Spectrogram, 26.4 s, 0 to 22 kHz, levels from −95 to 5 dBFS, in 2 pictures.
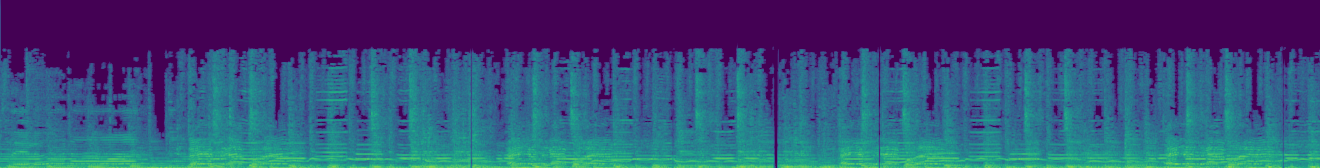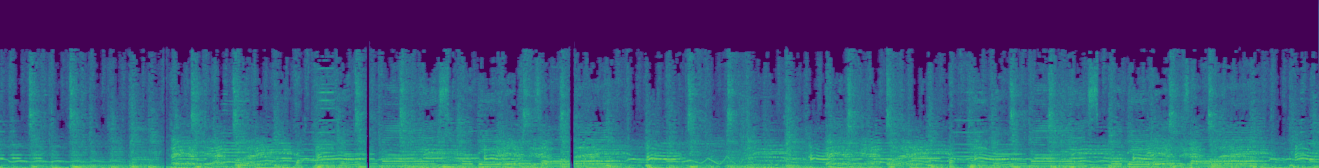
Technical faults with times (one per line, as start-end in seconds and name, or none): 4.70-4.72 gap between stream segments
6.72 gap between stream segments
7.74-7.78 gap between stream segments
8.78-8.81 gap between stream segments
12.82-12.84 gap between stream segments
14.84-14.86 gap between stream segments
16.86-16.90 gap between stream segments
18.89-18.94 gap between stream segments
25.10-26.34 periodic USB or driver dropouts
